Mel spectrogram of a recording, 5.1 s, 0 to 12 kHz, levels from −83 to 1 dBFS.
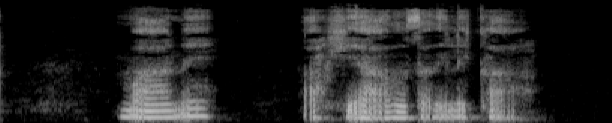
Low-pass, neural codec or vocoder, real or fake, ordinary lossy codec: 10.8 kHz; none; real; AAC, 48 kbps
